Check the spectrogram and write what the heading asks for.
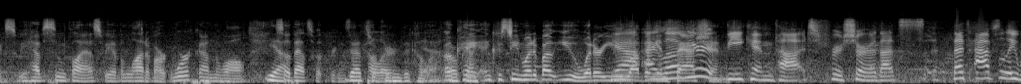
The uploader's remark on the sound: Live at the American Craft Council show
